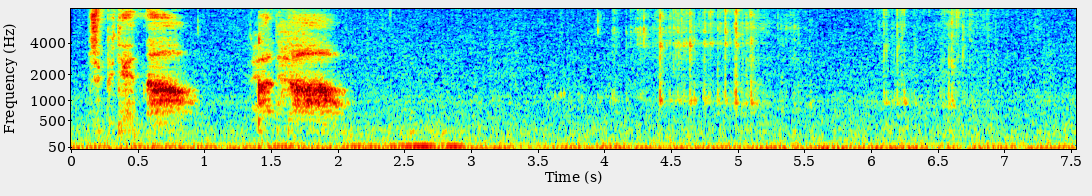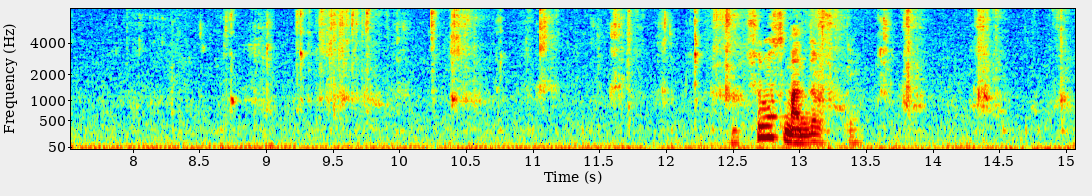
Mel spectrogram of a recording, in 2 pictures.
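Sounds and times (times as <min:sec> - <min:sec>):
people chewing: 0:03.6 - 0:06.9, 0:07.9 - 0:15.0.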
